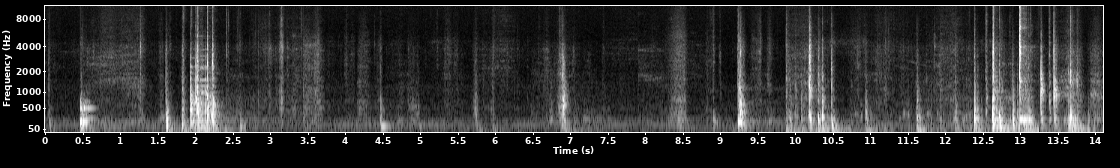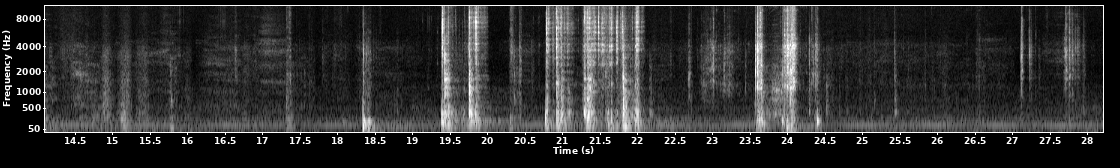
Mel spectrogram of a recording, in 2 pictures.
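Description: Hands-on installation clatter: metal mounting rails knocking together and being set down, heavy battery cases shifted into place, and scattered clanks and knocks. Sharp metallic clinking of loose hardware, like screws and brackets, comes in a cluster about two-thirds of the way through and is the loudest part.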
